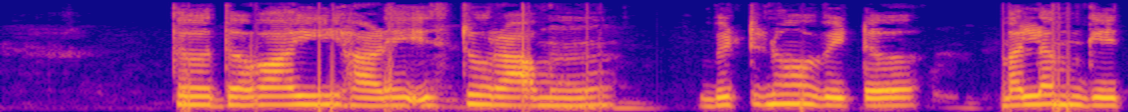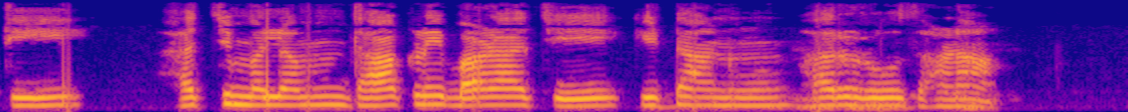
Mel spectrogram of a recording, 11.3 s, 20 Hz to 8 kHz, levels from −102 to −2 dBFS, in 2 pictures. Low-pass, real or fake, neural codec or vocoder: 7.2 kHz; fake; vocoder, 24 kHz, 100 mel bands, Vocos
